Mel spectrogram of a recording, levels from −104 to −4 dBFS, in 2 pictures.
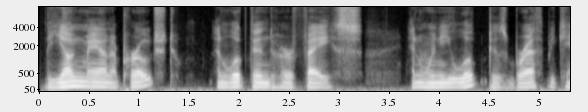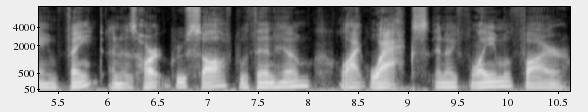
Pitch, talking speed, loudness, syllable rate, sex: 105 Hz, 175 wpm, -20 LUFS, 4.3 syllables/s, male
